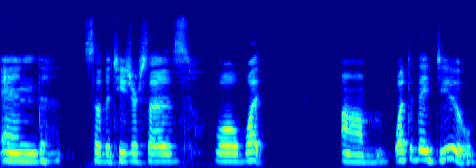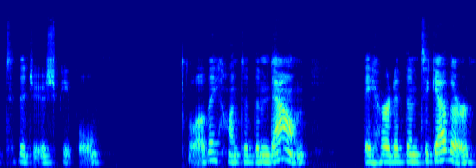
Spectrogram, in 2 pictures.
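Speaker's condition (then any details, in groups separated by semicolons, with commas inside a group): No condition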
